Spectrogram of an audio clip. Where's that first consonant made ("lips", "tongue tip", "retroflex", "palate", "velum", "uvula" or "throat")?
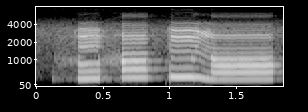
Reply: throat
